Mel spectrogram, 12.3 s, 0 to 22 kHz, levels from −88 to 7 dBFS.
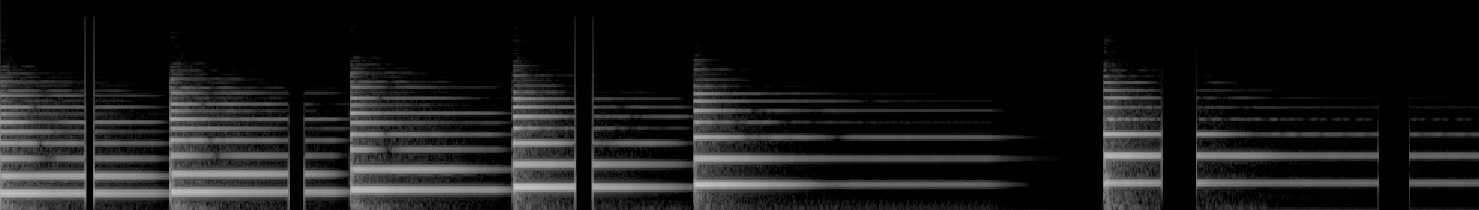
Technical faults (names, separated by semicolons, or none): Bluetooth stall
